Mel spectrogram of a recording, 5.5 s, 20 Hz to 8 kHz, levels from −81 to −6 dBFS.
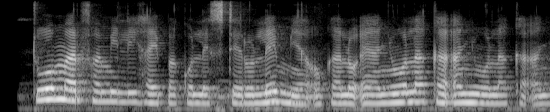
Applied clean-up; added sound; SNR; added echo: none; none; none; none.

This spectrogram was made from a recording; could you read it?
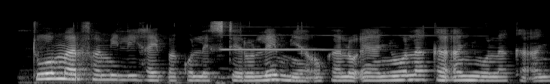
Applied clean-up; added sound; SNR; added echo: classical method log-MMSE.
